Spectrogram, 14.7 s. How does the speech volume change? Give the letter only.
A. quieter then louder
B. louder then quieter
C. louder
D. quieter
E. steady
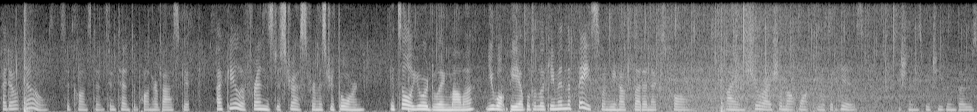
B.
